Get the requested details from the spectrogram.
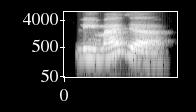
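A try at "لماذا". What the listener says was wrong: Bukan limaza. Limaza. Maknya panjang. Limaza.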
